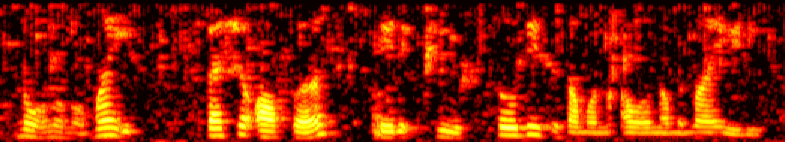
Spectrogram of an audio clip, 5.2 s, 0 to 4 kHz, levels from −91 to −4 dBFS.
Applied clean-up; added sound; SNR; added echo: classical method Wiener filter.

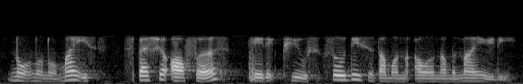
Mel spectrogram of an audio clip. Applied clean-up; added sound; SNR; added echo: none; none; none; none.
